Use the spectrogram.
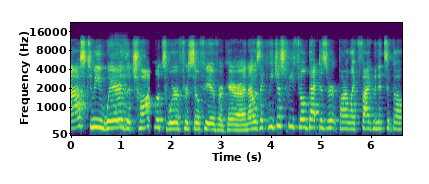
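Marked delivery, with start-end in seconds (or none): none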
